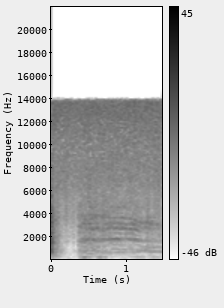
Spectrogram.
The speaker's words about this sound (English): I got to open this trap door.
